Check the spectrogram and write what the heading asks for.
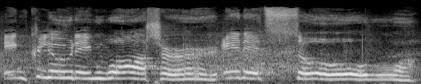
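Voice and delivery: mock poet, very slow ponderous cadence; hammed-up, drawn-out grand oration; Maya Angelou. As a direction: stretch every word out hugely, as solemn recitation. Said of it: "the cadence drives me insane".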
